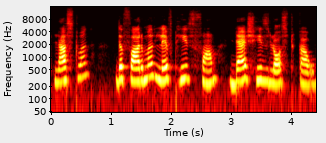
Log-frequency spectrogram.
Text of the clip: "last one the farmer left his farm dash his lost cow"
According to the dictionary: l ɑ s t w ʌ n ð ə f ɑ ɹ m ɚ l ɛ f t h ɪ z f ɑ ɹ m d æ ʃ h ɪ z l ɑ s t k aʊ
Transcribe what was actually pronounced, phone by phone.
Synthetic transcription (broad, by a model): l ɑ s t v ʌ n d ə f ɑ ɹ m ɚ l ɛ f t h ɪ z f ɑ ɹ m d æ ʃ h ɪ z l ɑ s t k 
